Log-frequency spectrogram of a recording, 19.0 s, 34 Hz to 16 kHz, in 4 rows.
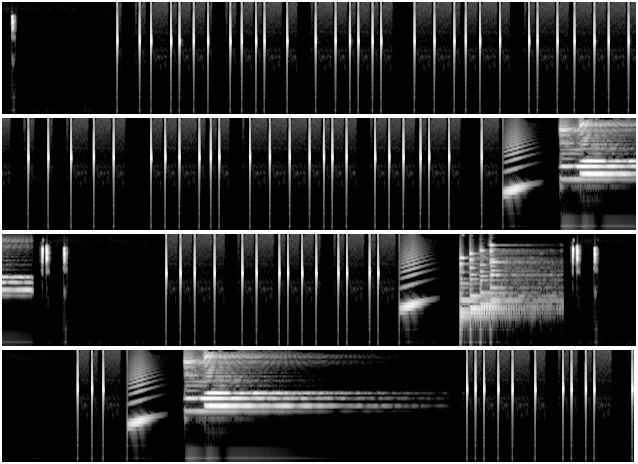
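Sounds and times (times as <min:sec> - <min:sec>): electronic keyboard typing ticks: 0:00.8 - 0:08.6, 0:10.7 - 0:12.6, 0:14.8 - 0:15.2, 0:17.7 - 0:19.0.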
